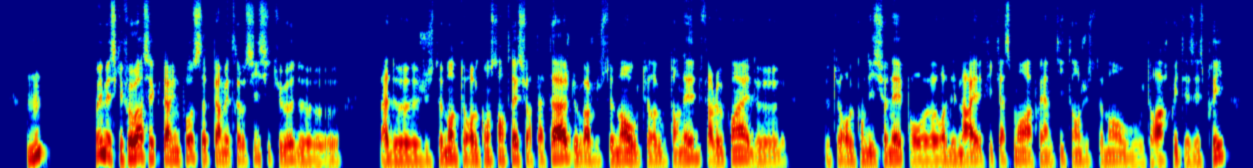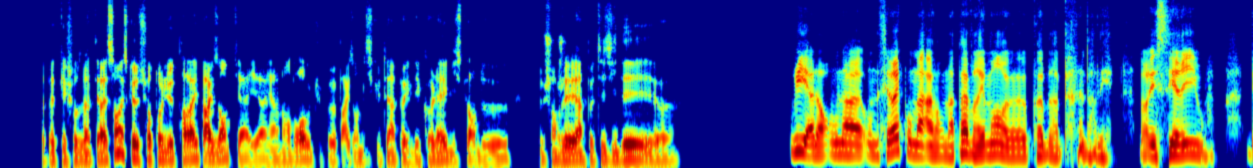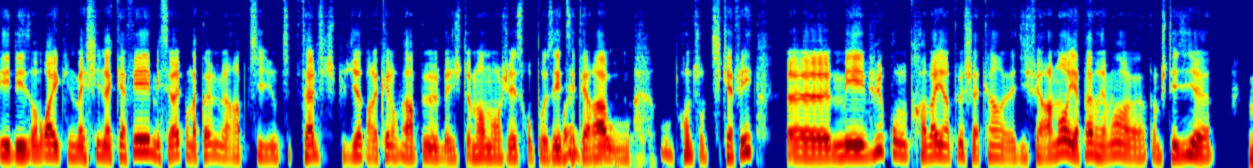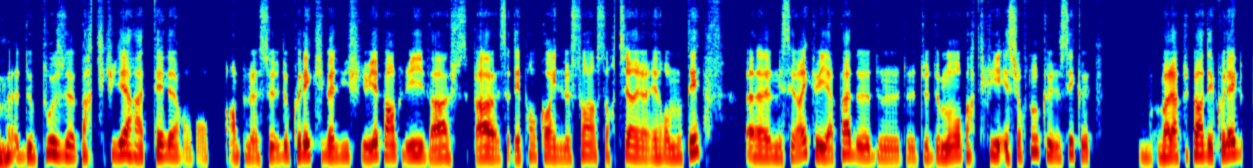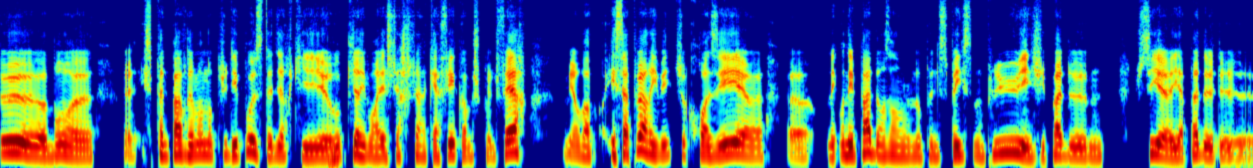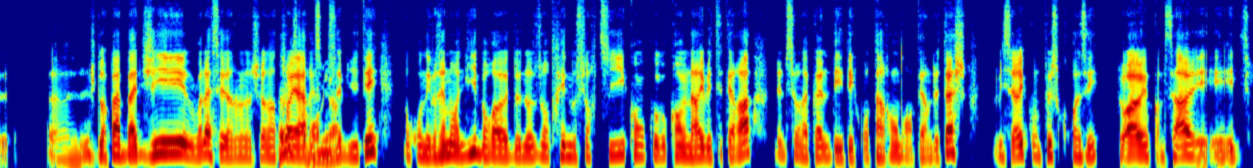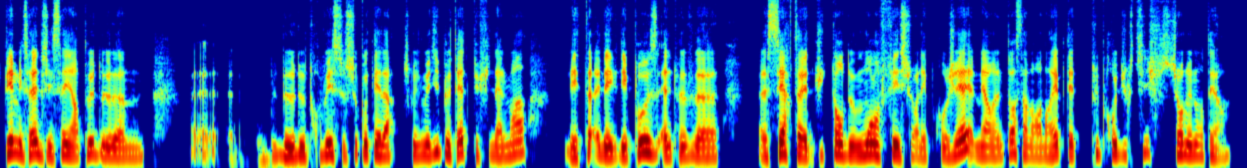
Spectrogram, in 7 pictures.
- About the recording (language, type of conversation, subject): French, advice, Comment faire des pauses réparatrices qui boostent ma productivité sur le long terme ?
- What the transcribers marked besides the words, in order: laughing while speaking: "un peu, dans les"; chuckle; stressed: "eux"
